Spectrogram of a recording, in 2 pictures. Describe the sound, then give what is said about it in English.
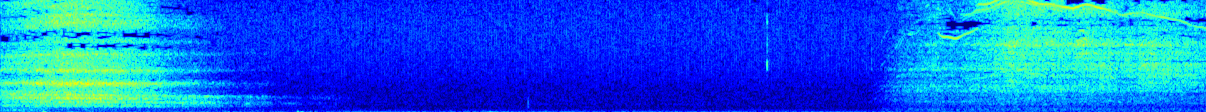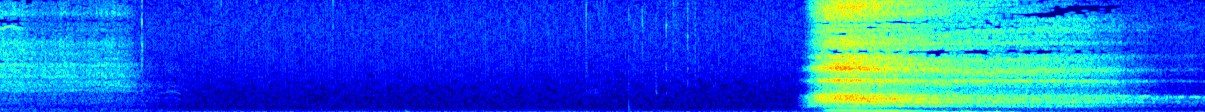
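A full, audible exhale during a slow guided breathing exercise: soft, airy breath sounds drawn out over several seconds, then a louder, deeper breath near the end, with no talking. “And then audibly exhale fully.”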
